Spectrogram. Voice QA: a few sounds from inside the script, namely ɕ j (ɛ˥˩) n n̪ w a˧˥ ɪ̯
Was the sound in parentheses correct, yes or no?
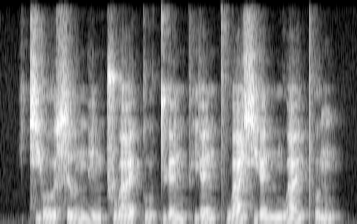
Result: no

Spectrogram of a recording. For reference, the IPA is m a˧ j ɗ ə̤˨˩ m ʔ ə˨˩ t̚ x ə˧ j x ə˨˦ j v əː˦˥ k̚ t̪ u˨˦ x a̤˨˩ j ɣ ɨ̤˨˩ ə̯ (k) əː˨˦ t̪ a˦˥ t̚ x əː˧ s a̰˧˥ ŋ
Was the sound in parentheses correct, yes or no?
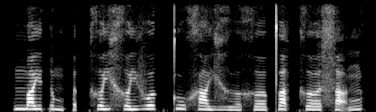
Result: no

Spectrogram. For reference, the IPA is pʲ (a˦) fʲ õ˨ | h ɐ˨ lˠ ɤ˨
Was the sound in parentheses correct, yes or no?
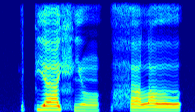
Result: yes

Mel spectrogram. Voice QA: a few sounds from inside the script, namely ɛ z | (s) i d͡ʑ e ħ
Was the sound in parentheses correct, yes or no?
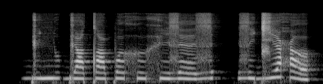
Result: no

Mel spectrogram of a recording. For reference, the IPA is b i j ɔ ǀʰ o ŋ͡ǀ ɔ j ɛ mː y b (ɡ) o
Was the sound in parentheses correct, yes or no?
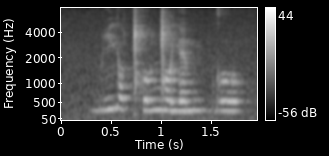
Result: yes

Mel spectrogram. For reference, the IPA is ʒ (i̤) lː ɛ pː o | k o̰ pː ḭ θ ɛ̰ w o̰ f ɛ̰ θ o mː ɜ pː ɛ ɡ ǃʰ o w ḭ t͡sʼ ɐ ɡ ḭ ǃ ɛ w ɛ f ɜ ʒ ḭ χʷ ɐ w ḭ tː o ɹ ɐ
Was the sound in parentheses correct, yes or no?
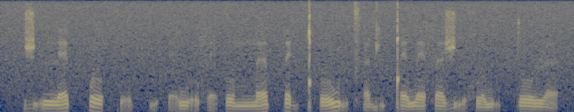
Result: no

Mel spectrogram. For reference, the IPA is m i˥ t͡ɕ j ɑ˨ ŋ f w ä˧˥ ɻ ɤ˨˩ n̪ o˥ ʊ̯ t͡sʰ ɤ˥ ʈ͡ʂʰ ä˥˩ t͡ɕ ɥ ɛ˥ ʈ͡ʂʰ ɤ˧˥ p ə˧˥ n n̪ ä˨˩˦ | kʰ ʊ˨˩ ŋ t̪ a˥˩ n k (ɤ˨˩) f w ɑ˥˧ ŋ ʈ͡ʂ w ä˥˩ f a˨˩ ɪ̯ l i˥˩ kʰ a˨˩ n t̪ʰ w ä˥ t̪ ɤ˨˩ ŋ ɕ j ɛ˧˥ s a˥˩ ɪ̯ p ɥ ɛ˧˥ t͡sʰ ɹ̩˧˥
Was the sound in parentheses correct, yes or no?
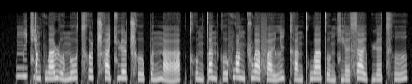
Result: no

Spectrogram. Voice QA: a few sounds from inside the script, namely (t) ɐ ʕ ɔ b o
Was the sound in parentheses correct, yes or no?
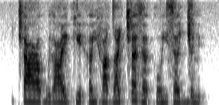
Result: no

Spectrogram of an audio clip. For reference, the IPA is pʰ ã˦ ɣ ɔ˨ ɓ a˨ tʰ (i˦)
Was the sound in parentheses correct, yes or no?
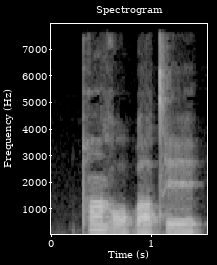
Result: no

